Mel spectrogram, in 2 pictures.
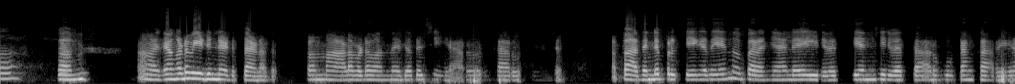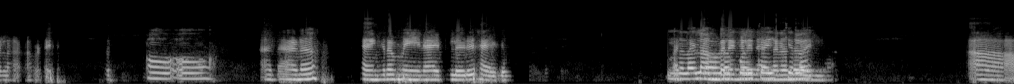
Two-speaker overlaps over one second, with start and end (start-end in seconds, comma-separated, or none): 16.9-18.2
